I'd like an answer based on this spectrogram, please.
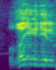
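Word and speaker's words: غيرِ: Ghairil maghdubi alaihim waladdallin. Qara'al jumhuru ghairi bil jar. Mayoritas ahli qiraat membacanya menggunakan kasrah, ghairi, i.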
